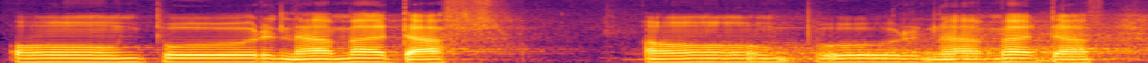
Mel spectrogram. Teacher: There's no F consonant in Sanskrit, but in this context, that Visarga, the 2 dots in the Devanagari, like colon, or the H with the dot underneath it, is pronounced as if it were an F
